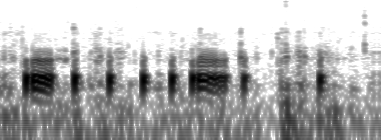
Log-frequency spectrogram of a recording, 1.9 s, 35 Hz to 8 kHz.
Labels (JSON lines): {"label": "biophony, knock croak", "recorder": "SoundTrap 300"}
